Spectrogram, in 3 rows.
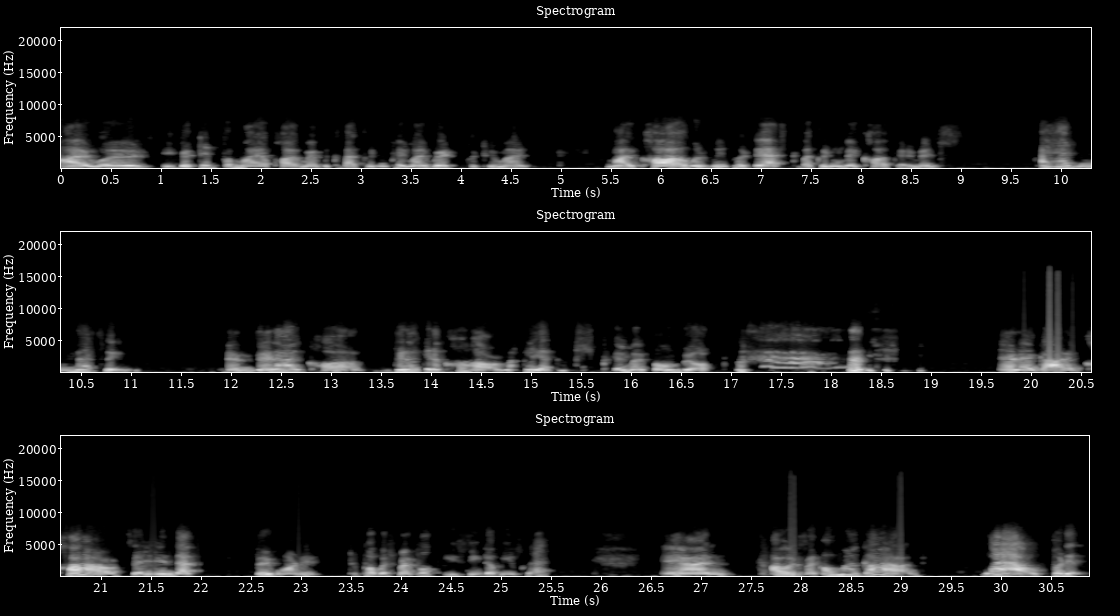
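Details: Woman born with cerebral palsy in 1956, speaking in an interview. Finding: dysarthria (cerebral palsy).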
